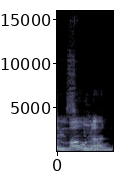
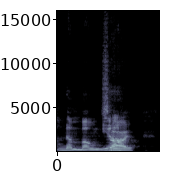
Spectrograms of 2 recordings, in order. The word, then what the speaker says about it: Nimona: I really liked Nimona. I know we mentioned that as a surprise. – Nimona, not Nimona.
